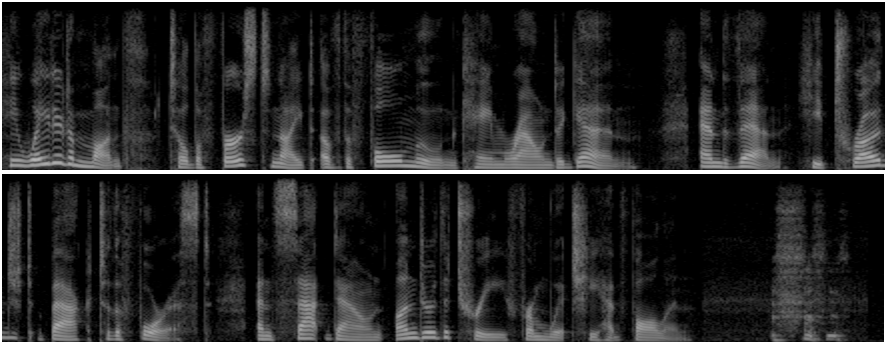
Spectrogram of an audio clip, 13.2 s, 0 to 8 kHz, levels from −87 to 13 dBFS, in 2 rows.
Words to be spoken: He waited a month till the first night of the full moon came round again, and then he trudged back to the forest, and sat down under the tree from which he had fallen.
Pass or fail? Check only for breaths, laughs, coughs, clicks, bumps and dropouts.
fail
